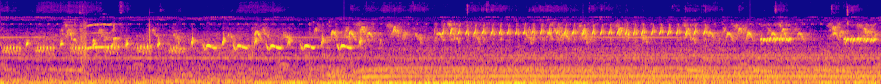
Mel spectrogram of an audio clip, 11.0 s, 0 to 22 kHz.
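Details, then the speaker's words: 2009 Toyota Highlander Hybrid with a hybrid system check light and codes P0A93 and P0A05: the removed inverter coolant pump, bench-powered from the battery, gives a faint steady motor hum under birdsong, spinning but weak; it is the failed pump, before replacement. "So I don't know if you can hear that. It is spinning but not very uh uh powerful. It is kind of spinning very weak."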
